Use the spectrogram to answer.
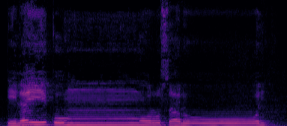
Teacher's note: میم ساکن کے بعد میم آئے تو ادغام شفوی ہوگا، میم کو میم سے ملا کر گنہ کے ساتھ پڑھیں گے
